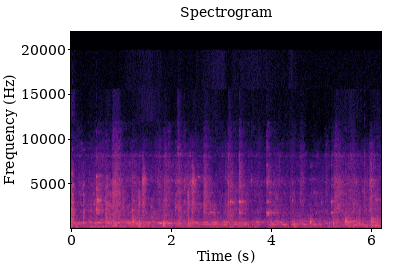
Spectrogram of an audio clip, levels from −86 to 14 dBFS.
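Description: Nothing here calls for comment, since the sound carries on without any technical trouble you can hear.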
